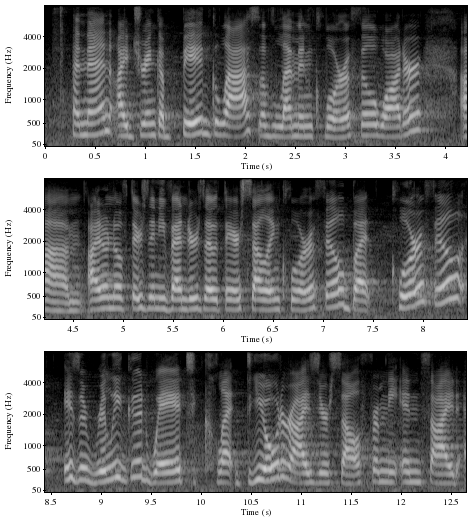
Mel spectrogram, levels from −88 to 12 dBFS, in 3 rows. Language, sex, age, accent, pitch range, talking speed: English, female, 20-39, American, 210-255 Hz, 170 wpm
